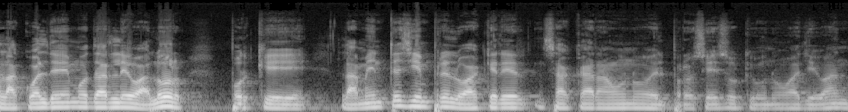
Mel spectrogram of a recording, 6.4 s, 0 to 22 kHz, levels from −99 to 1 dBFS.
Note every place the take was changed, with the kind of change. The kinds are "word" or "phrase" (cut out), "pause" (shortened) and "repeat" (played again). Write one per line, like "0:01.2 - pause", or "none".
none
